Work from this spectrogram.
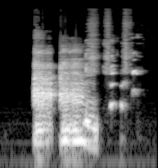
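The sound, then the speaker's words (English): A voice imitates a robot clearing its metal throat: a loud, gravelly two-part rasp, then a few shorter, higher croaks and clicks, with no words spoken. “kind of clears his metal throat”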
